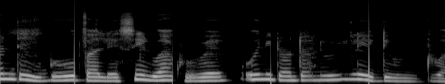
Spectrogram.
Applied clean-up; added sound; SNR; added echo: none; none; none; none.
